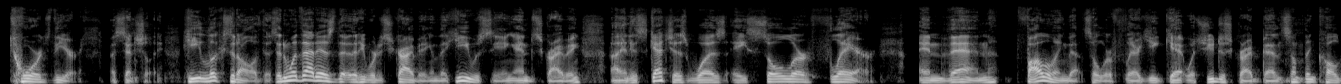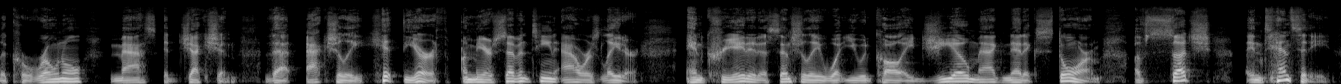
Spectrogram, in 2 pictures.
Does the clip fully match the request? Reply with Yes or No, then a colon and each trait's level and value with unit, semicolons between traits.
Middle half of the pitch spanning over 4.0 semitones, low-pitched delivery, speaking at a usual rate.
Yes: wide, 5.6 semitones; low, 105 Hz; average, 170 wpm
